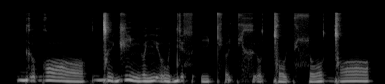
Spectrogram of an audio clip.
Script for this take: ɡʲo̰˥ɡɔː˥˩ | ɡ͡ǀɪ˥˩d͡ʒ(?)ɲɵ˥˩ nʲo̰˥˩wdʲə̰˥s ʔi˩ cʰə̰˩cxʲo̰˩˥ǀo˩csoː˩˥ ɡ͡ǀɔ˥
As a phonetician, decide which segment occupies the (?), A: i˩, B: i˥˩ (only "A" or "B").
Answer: B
